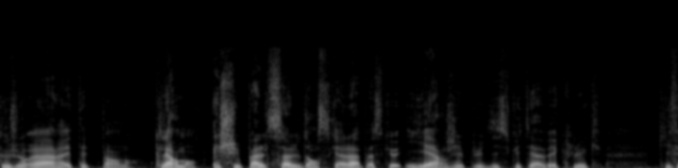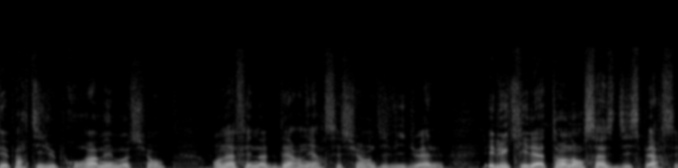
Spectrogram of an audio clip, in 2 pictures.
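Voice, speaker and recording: Recorded very cleanly with a silent background and a dry, close sound with no echo, a man talks at a very fast pace with a fairly high pitch and ordinary pitch variation. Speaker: watercolour teacher. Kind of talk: podcast monologue.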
